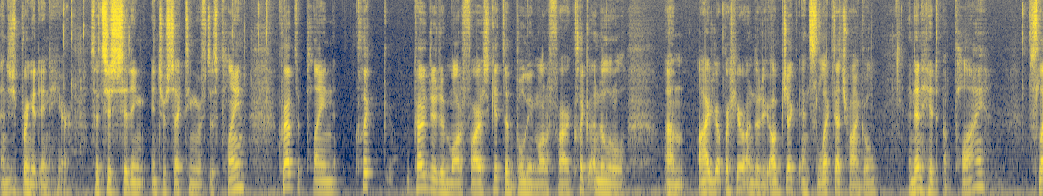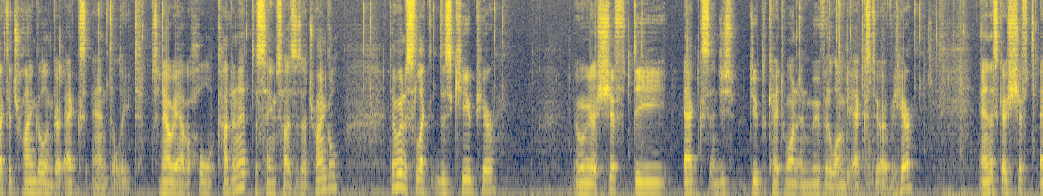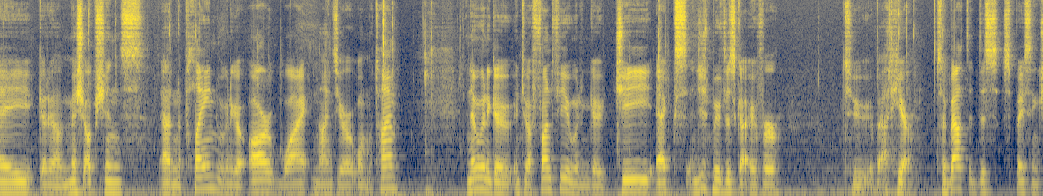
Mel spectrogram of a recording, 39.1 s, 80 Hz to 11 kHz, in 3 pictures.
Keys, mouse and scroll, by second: 0.9 click, 1.1-3.2 middle drag, 1.4-2.1 scroll down 1, 3.2 click, 9.0 click, 11.6-12.9 drag, 13.9 x, 14.8-18.5 middle drag, 17.1 z, 18.5 click, 19.2 click, 20.0-20.9 scroll down 1, 20.9 shift+d, 23.5 click, 23.7-29.3 middle drag, 23.7 shift+d, 24.0 z, 24.9 alt+a, 25.5 scroll up 2, 25.8 shift+a, 29.3 r, 31.0 Return, 32.8-33.8 scroll, 33.8 g, 37.3 drag, 37.5-39.1 middle drag.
